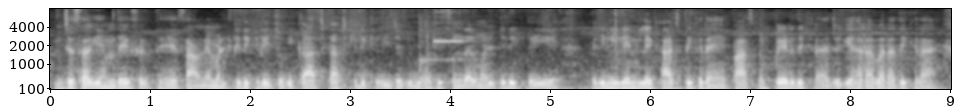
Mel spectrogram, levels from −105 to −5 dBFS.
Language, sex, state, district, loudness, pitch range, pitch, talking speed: Hindi, male, Rajasthan, Churu, -19 LUFS, 100-110 Hz, 105 Hz, 315 wpm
